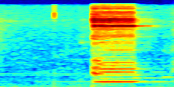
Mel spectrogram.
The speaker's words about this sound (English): Hit the buzzer first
